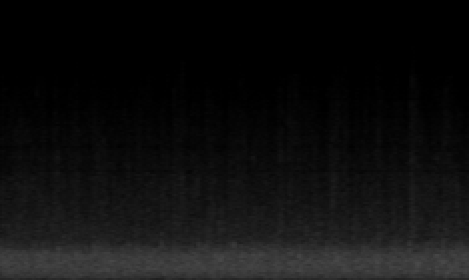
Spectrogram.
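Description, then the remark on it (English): Steady, dense applause from an audience, a continuous wash of many hands clapping at an even loudness with no voices standing out, sustained throughout. “If the applause stops, that is.”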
